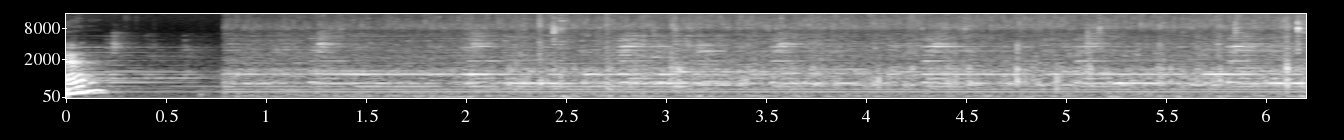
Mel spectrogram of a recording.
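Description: Roux of flour cooked in oil sizzling in a saucepan on the heat, a steady hiss with faint scattered pops that starts suddenly about a second in, under background music.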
